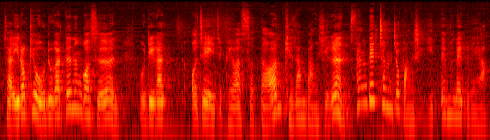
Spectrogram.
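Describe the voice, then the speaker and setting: A woman instructor with a lowish voice and animated pitch movement walks learners through software steps. She explains each step politely, as a teacher would. Faint to clear background noise sits behind her voice. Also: moderate pace.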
